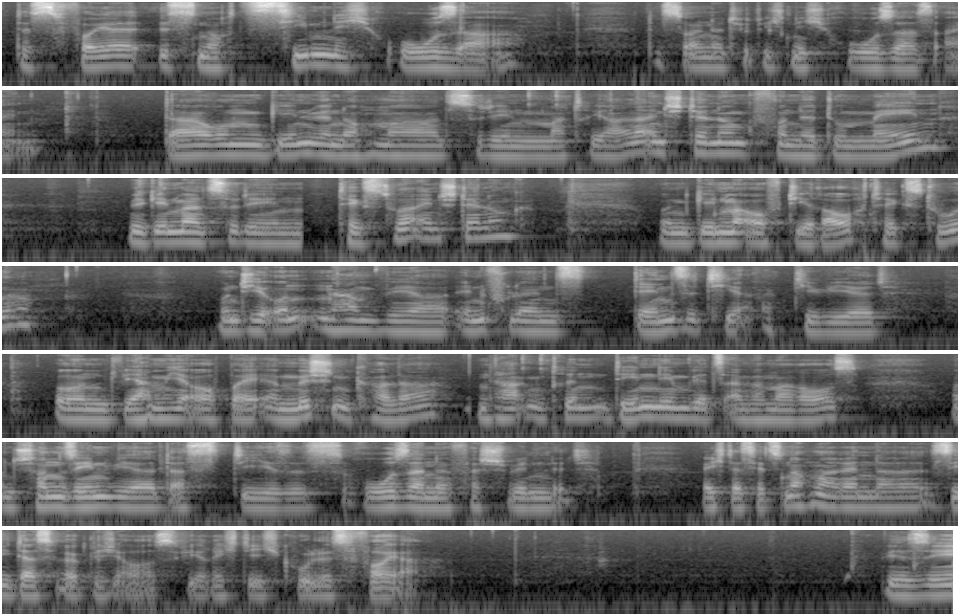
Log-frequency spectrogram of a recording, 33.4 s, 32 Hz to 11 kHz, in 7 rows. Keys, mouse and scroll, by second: 1.8-2.9 scroll down 1, 3.1-5.2 scroll up 1, 5.2 Escape, 5.6-7.5 scroll up 1, 7.5-8.6 drag, 9.9-10.4 scroll up 1, 10.4 click, 14.4-15.0 scroll down 1, 18.3-19.0 scroll up 1, 19.0 click, 23.2-24.8 scroll up 1, 24.8 F12, 31.8-32.4 scroll up 1, 32.4 scroll down 1, 32.6-33.1 scroll up 1, 33.1 middle click.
